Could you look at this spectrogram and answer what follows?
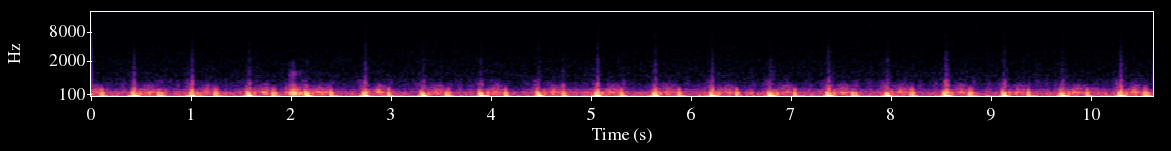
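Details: Regular heartbeat at about 100 beats a minute with a soft whooshing between the paired beats; a self-described weak, murmuring heart that also palpitates, which the person says they strained deliberately; heart murmur.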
